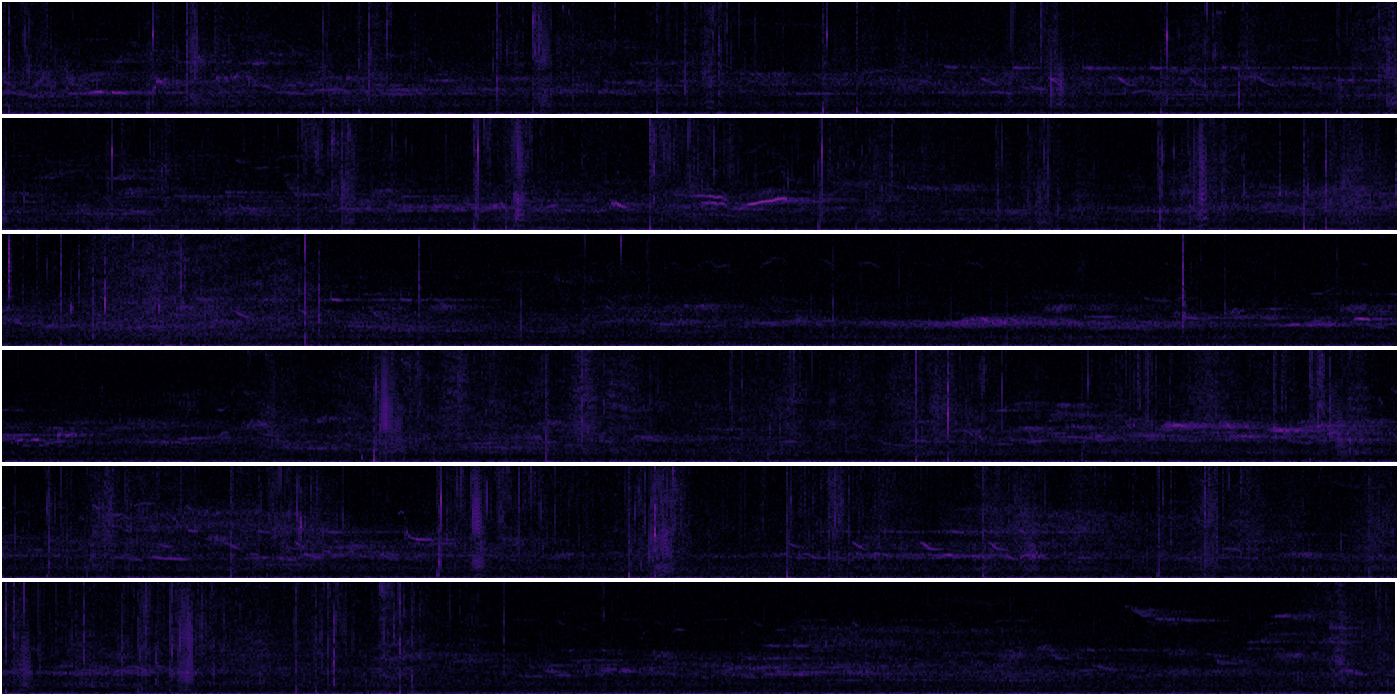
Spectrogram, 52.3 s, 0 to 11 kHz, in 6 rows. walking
0.0 20.0, 27.5 46.8, 51.6 52.3

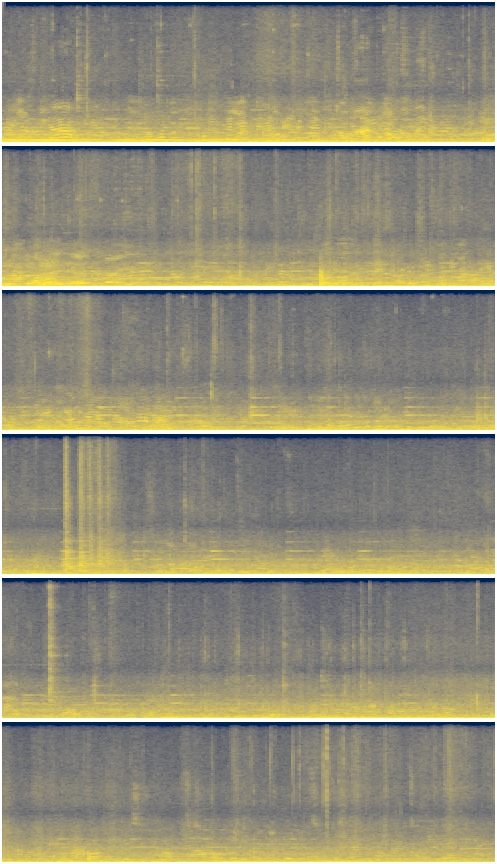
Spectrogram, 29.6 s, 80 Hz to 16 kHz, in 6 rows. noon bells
0.0 7.1

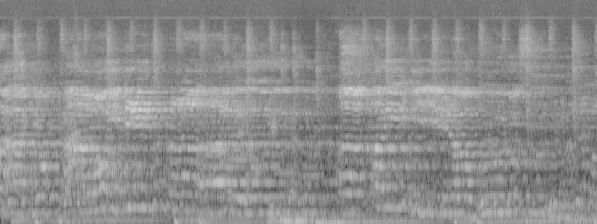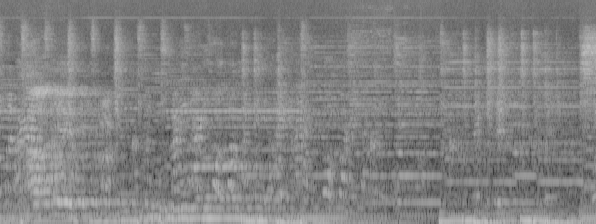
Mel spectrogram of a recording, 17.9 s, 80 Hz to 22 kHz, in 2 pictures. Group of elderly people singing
0.0 14.2

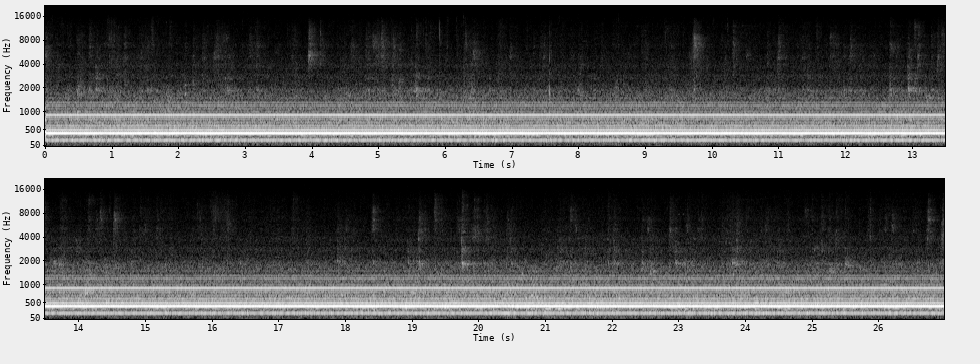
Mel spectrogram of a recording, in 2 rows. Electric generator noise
16.4 19.6

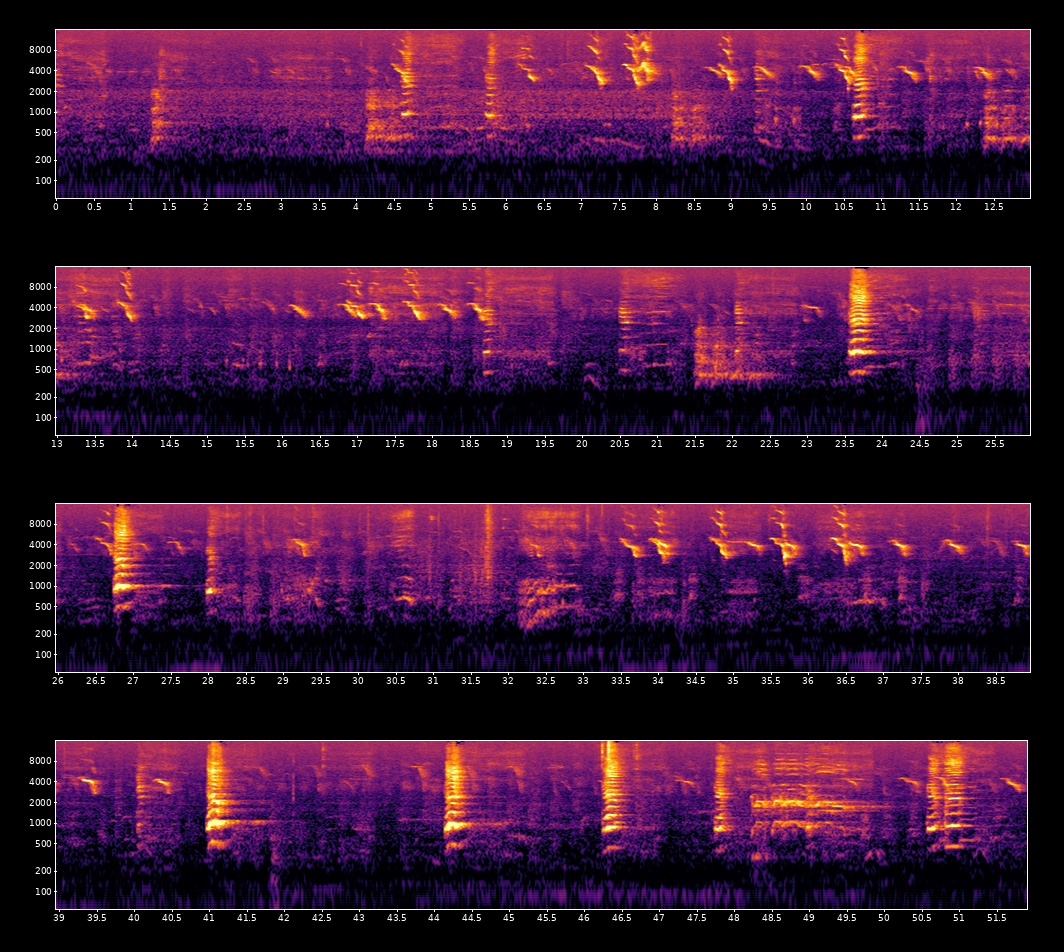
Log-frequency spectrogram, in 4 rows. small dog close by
3.8 6.4

